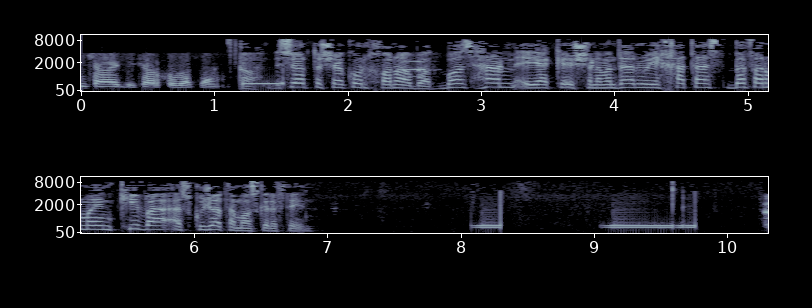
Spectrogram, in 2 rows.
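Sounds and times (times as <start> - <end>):
speech: 0.0 - 7.0
phone busy tone after call disconnected: 1.2 - 1.6, 8.1 - 8.4, 9.1 - 10.2.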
